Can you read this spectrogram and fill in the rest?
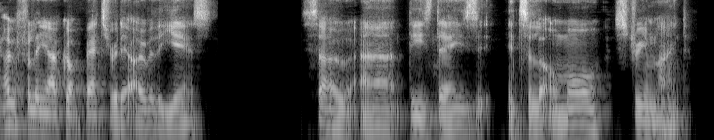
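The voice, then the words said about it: English accent. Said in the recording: “the English accent is delightful”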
